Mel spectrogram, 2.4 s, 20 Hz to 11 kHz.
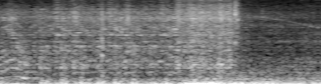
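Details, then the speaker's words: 1987 Jeep Wagoneer Limited, 4.0L, 181,284 miles, fuel injector cleaner added, intermittent no-crank issue: short crank quickly fires into steady low running rumble without hesitation; normal start, runs well. "mine cranked up, but um, yeah, she runs pretty good for her age. I mean, for being over 30 years old."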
